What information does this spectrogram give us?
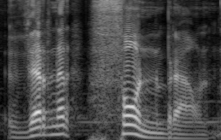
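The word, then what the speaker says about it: Wernher von Braun: NASA Verner Fon Brown you must spell that correctly Verner F because the v in German in Germany in German sounds like an F so it's verer Fon Brown you know the guy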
